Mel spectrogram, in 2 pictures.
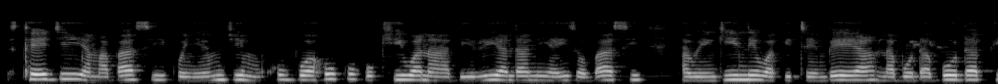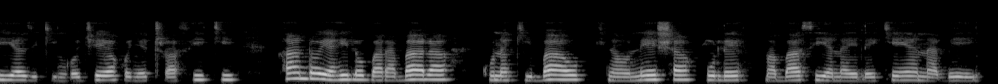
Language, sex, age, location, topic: Swahili, female, 36-49, Nairobi, government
